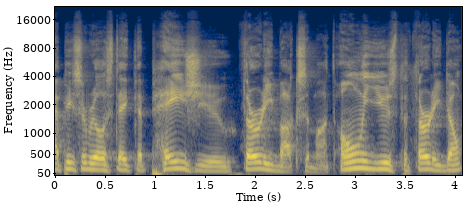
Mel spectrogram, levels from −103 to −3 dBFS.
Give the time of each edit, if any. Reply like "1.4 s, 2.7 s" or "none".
none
